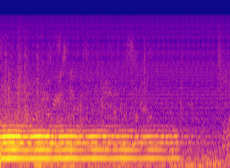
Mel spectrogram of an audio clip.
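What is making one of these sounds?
An electric bass holds a low note that rings and then stops.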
